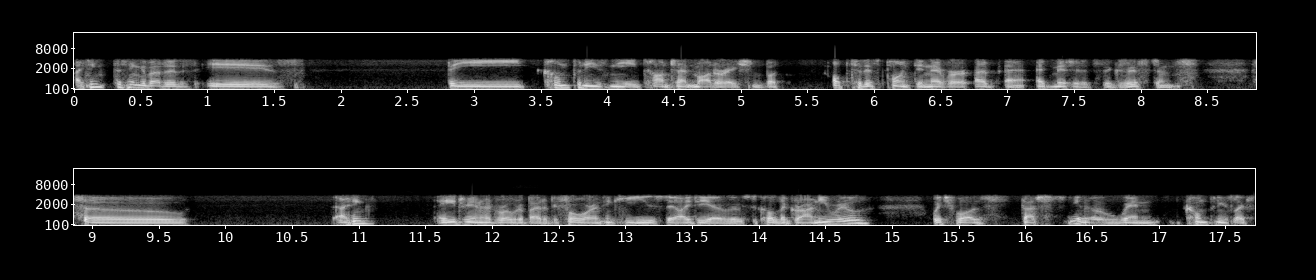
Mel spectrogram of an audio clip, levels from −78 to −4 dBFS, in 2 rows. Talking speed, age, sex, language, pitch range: 185 wpm, 30-49, male, English, 95-115 Hz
